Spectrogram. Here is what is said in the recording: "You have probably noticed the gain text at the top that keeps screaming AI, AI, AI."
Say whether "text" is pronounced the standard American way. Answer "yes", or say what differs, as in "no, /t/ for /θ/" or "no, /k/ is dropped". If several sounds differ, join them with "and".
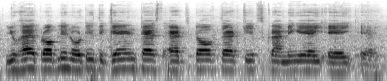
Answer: no, /k/ is dropped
